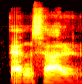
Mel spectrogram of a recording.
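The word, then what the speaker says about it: answer: ডাব্লিউ শব্দের শেষে ডব্লিউ ও অথবা ডব্লি থাকলে ডব্লিউ উচ্চারণ হয় না এনসার এখানে ডবলিউ সাইলেন্ট থাকবে এখানেও ডবলিউ সাইলেন্ট থাকবেশ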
